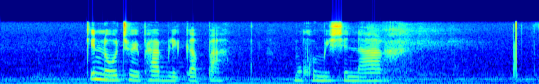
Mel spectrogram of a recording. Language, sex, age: Southern Sotho, female, 21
